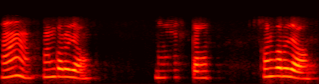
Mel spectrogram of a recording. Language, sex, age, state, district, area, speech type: Odia, female, 30-45, Odisha, Sambalpur, rural, conversation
